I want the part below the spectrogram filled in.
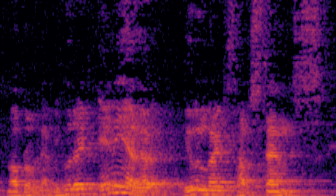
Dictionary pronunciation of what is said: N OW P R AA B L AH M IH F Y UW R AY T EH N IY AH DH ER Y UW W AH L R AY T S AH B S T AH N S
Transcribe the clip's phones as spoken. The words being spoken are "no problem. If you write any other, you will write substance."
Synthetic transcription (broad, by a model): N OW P R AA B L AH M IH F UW R AY T EH N IY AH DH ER Y UW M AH N R AY T S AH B S T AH N S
